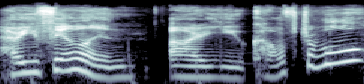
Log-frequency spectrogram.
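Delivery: hushed, whispering voice. Leaning in close to ask another character how they feel: whispering. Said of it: "leans in close to, like, whisper".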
